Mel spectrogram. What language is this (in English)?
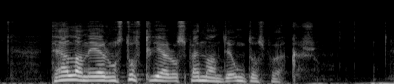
Faroese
